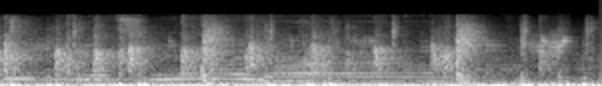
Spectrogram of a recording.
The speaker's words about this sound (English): Your next comedian, keep your hands a clapping, everybody.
